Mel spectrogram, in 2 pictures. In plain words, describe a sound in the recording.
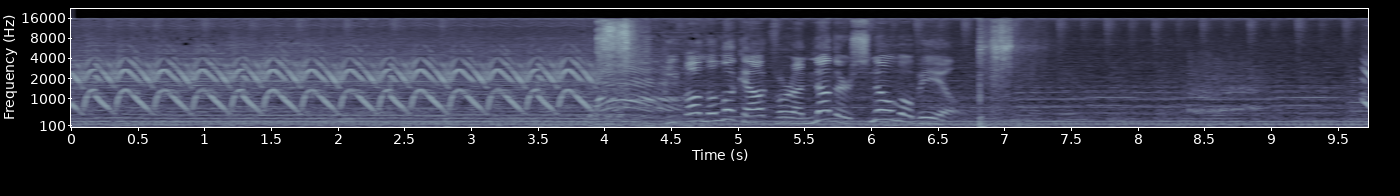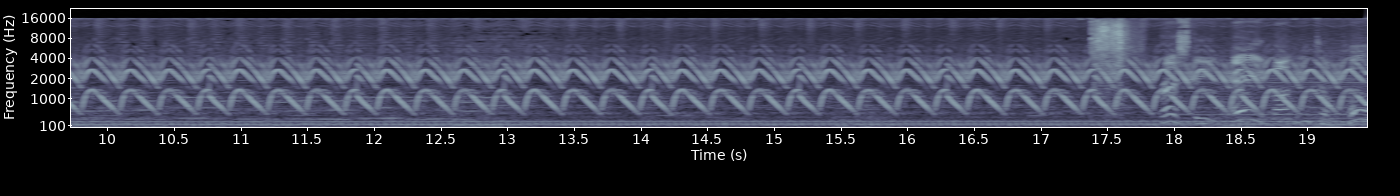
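A police siren wails rapidly up and down.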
